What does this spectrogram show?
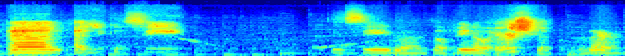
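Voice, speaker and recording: A male gaming host chats informally through his playthrough, rambling along casually. His voice is fairly high and very sharp, with faint game music behind it. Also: fairly even intonation, moderate pace, low-quality recording. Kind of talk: casual let's play commentary.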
